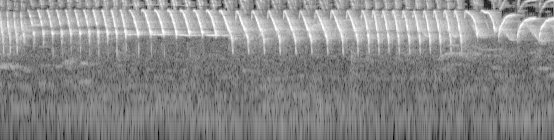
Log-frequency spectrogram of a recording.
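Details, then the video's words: Canary song for tutoring young or stuck canaries: a very fast rattling series of sharp downslurred chirps over a steady whistled tone, ending in a few slower swooping notes. "CUIT CUIT NGEROL PANJANG. COCOK UNTUK MASTERAN MAUPUN PANCINGAN BURUNG KENARI MACET ATAUPUN PAUD"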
